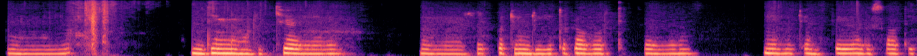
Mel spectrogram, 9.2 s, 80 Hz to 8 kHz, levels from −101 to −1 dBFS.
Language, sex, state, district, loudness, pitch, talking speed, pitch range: Rajasthani, female, Rajasthan, Nagaur, -20 LUFS, 220 Hz, 45 wpm, 215-225 Hz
